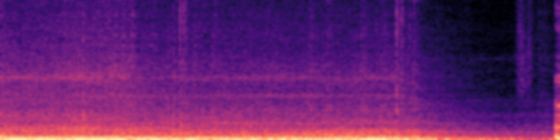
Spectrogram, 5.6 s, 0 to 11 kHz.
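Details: Gas furnace blower after troubleshooting high amp draw and a faulty fan cycle relay, now about 9.8 amps with door on: steady low hum, no scraping, rattling or labouring, easing off at end; normal blower operation.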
